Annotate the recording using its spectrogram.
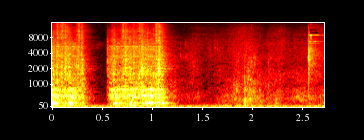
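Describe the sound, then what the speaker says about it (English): A sewing machine stitches fabric in rapid bursts, two loud runs of needle chatter with a brief pause between, then quieter handling as the piece is moved around. "So I'm just moving it around as I'm stitching."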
